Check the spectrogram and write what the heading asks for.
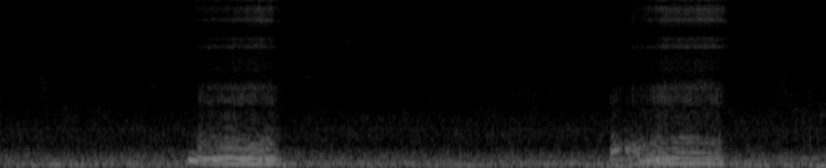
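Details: Two rattling, low-pitched snores about four seconds apart, with quiet breathing between, from a sleeping toy poodle: ordinary harmless dog snoring.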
